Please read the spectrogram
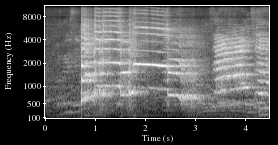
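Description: A rooster crowing: one long, loud crow starting suddenly just under a second in. Near the end, music with singing begins.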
